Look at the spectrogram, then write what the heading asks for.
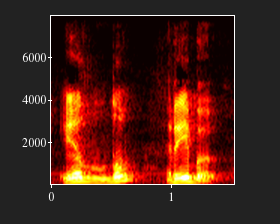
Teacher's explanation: با قلقلہ، حروف قلقلہ میں سے ہے تو یہاں پہ قلقلہ ہوئے گا، ڈبل ساؤنڈ آئے گا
